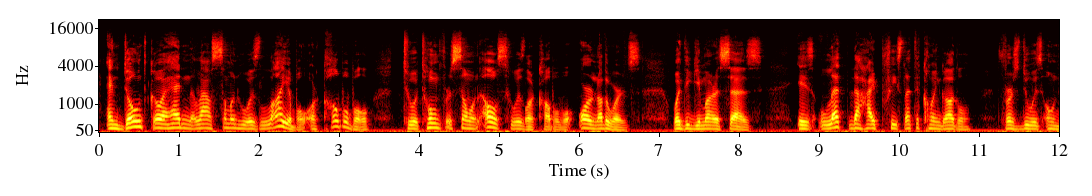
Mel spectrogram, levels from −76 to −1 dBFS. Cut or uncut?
cut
